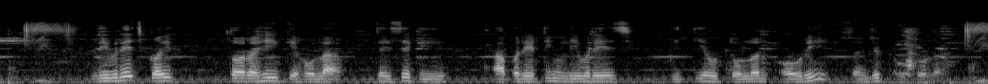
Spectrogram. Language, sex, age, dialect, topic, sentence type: Bhojpuri, male, 60-100, Northern, banking, statement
